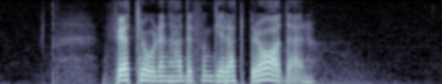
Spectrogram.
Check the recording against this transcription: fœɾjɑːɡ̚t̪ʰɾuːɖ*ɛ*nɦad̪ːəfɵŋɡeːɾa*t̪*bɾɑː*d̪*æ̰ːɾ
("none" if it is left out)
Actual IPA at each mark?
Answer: ɛ, t̪, d̪

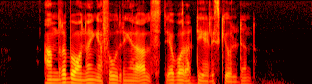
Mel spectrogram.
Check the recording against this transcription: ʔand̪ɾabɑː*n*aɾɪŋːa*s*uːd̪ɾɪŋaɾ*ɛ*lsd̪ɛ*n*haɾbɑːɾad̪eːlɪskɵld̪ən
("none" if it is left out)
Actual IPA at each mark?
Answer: ɳ, f, a, none

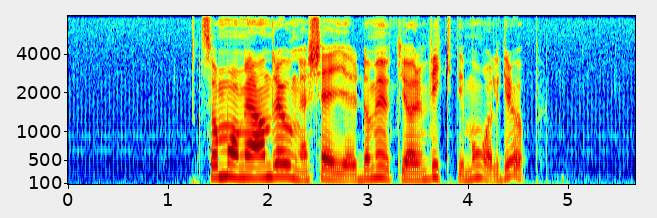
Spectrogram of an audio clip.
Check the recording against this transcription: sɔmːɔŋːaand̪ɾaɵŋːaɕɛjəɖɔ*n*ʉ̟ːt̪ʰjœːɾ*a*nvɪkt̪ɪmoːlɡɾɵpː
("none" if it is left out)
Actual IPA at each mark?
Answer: m, ɛ

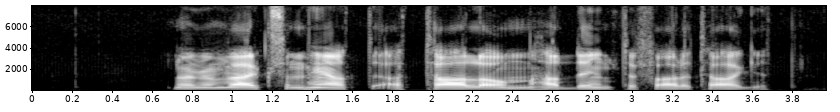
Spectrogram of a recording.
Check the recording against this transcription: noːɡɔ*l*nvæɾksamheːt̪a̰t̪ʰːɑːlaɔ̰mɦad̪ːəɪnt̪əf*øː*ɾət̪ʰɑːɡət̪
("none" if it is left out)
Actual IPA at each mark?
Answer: none, œː

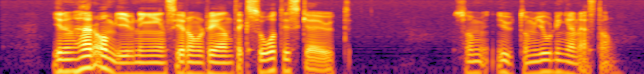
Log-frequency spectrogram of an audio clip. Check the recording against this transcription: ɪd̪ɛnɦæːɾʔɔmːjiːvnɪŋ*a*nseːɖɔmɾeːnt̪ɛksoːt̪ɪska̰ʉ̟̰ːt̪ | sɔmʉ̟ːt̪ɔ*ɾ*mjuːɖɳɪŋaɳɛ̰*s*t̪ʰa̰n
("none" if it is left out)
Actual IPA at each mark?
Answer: ə, none, s

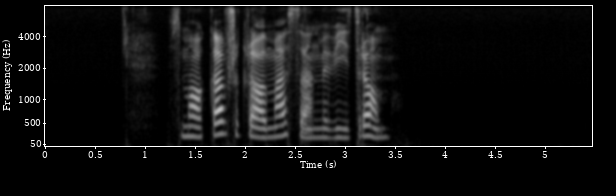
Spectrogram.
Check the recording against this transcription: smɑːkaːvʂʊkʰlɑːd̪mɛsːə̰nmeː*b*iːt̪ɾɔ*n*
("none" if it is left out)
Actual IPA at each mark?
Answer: v, m

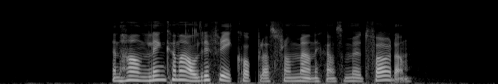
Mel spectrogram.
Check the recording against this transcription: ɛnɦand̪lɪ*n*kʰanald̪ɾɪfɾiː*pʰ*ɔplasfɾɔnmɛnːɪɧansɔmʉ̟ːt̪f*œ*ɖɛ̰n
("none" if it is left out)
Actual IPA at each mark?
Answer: ŋ, kʰ, œː

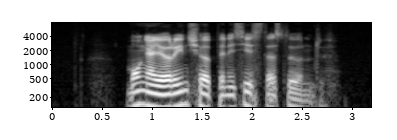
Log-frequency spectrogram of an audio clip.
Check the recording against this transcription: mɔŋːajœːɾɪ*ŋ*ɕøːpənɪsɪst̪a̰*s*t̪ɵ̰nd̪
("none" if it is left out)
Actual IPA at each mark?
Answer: n, s

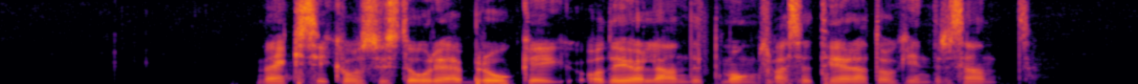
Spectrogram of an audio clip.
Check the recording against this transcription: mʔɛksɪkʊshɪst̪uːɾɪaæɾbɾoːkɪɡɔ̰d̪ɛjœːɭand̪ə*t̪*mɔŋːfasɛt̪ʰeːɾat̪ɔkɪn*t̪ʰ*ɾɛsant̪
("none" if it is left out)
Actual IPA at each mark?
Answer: t̪, t̪

